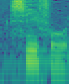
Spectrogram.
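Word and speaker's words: 師父: And Sifu is the Cantonese version of the Chinese word.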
